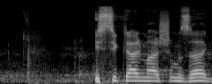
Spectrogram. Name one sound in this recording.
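A man speaks through a loudspeaker in a large room.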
